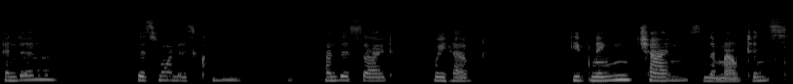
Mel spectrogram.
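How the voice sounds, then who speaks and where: A man giving a casual show-and-tell as a collector, speaking in a halting, piecemeal way with pauses. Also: sits high, fairly even intonation, gravelly, fairly bright tone, husky, low-quality recording. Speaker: record collector presenting his collection.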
